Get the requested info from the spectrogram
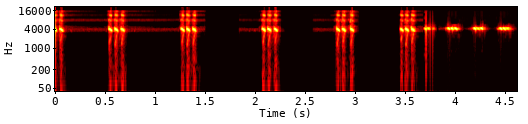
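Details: Cricket chirp used to repel rats: triple-pulsed high chirps about every 0.7 seconds, then a quick run of softer, purer single trills closing the sequence, and no other sounds.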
